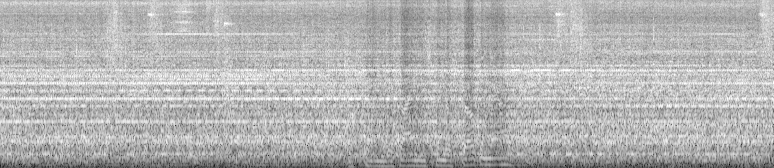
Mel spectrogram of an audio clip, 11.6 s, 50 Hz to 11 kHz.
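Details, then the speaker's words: 52-inch King vertical boring mill (vertical turret lathe), internal grinding spindle on the left-hand head run under power: constant high-pitched whir at even pitch over shop hum, no grinding or knocking; spindle healthy. "I'm gonna go ahead and run it for you. Let you hear the grinding spindle there."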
